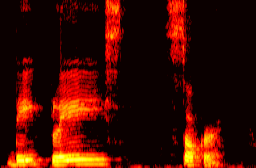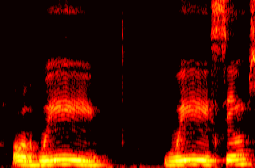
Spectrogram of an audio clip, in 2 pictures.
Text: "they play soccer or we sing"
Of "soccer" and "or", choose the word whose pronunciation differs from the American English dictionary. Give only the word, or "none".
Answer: or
